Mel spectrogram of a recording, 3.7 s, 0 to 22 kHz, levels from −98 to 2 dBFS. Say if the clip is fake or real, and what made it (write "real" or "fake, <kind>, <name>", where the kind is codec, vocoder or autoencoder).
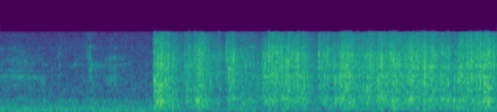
real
